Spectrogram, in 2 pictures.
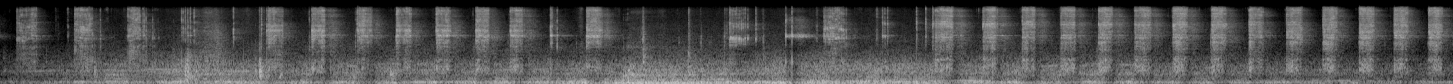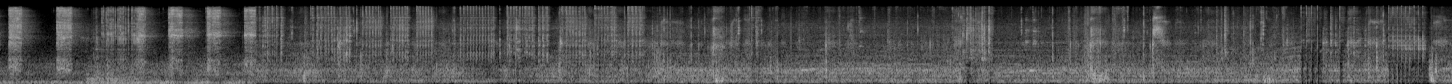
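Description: Hand ratchet clicking steadily, a few clicks a second, as it spins out the 10 mm bolts holding the camshaft seal housing; the clicking stops about 17 seconds in, followed by lighter, irregular clinks and knocks of tools on metal.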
